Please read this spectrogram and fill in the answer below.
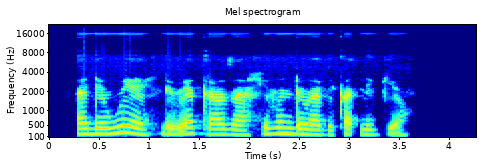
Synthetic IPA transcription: adewuedewiatɾawzahivɨn̩dəwabikatliɡɛ̰w

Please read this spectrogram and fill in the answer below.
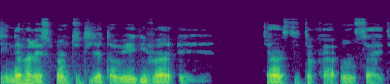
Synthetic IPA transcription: inɛvaɾɛspɔ̃ndtʰudilɛtaweɡivae | t͡ʃãnstɪtɔkʰa̰ʔĩn̩saɪd

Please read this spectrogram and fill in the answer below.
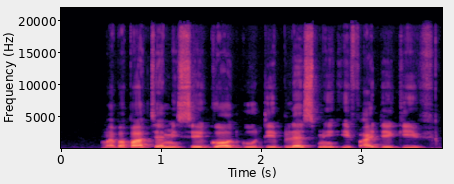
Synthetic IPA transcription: mʔa̰jpapatʰɛlmĩseɡɔdɡodeblɛsmiʔifajdeɡiv

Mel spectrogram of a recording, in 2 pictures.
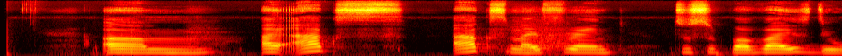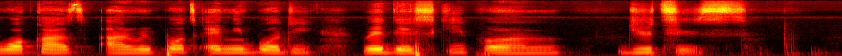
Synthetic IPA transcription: ʔʌm | aɪʔaks | aksmaɪfɹɛ̃nd | tʰusupəvaɪzðəwɔkəszʔã̰nɹipɔtʰɛnibɔdi | wɛdeskipʌm | djutʰḭz̥

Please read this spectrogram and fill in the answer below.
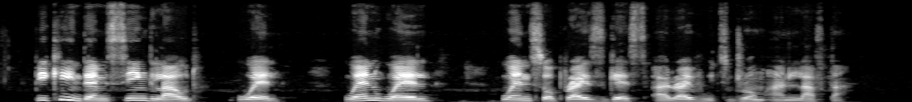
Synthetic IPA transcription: pikʰĩndɛ̃msĩŋɡlawd | wɛl | wɛ̃nwɛl | wɛ̃nsɔpʰɹaɪzɡɛstsaɹaɪvwitdɹɔ̃mãnlaftʰa

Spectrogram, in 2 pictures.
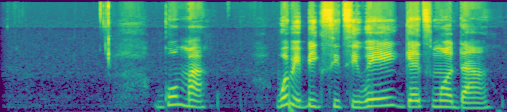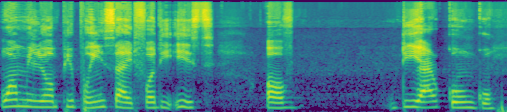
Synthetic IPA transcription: ɡoma | webibiɡsitʰiweɡɛtmɔdãnwɔ̃nmilijɔ̃npipoĩnsaɪdfɔdiʔist | ɔf | diaɹkõŋɡo

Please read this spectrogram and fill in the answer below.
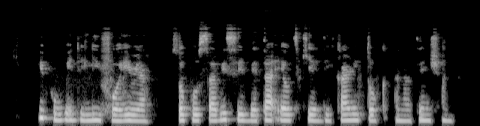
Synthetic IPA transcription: pipulwedeliv̥fɔeɹia | sopotsavisebɛtaʔɛltkʰɛdekʰaɹitɔkãnatɛ̃nʃɔ̃n

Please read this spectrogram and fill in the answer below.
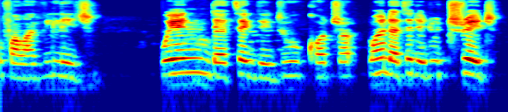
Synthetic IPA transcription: fawaviled͡ʒ | wɛ̃ndetek̚dedukʰɔt͡ʃɔwɛ̃ndetek̚dedutɹed

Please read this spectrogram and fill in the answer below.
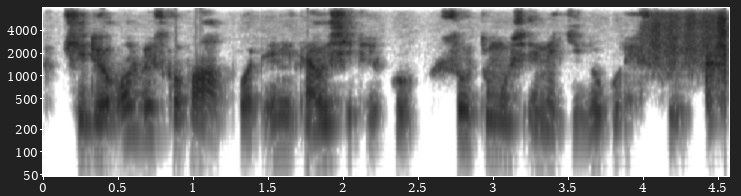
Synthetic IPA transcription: ʃideʔɔlweskɔfaapʰɔtɛnitʰãwɛʃideɡosotumɔt͡ʃɛnɛd͡ʒinoɡoɛksple

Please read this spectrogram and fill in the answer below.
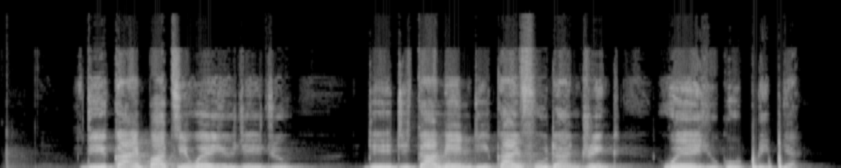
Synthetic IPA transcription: dikãɪ̃npatʰiwejudedu | deditamĩndikãɪ̃nfudãndɾĩŋk | wejuɡopɾipɛa

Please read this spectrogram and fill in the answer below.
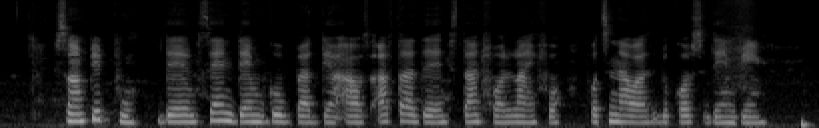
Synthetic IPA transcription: sɔ̃mpipʰəl | desɛ̃nddɛ̃mɡobak̚dɛəʔaʊta̰ftədestãndfɔlãɪ̃nfɔ | fɔtĩnawasbikɔsdɛ̃mbĩn

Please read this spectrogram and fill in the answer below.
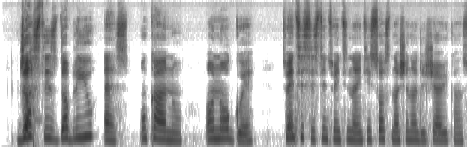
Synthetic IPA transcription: d͡ʒɐstis̬dɔbljuɛs | ũŋkanu | ɔnɔɡwe | twɛ̃nt̪isistĩntwɛ̃ntinãjntĩnsɔθnaʃɔnald̪iʃaɾikãns

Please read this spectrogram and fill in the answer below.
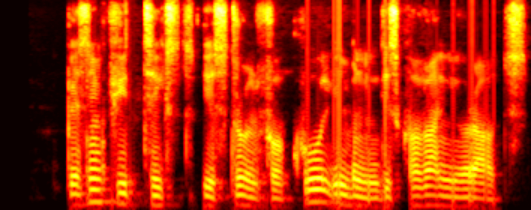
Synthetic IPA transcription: b̥esĩnfit̚tʰeksistɹolfɔkʰulivə̃nĩnd̪iskʰɔvənjuɹawts

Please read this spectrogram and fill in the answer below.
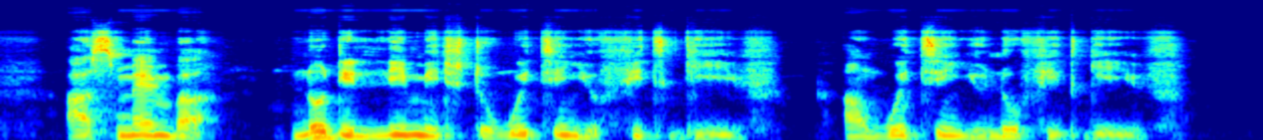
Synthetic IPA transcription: ʔasmɛ̃mbə̰ | nodilimitːuwetʰĩnjufitɡiv | ãnwetĩnjunofitɡiv̥

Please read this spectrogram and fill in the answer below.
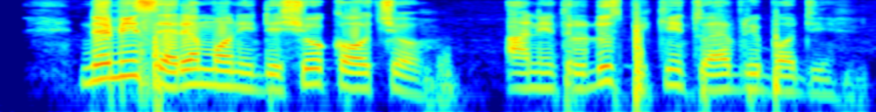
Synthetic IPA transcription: nẽmĩsɛɾemõnĩdeʃokɔt͡ʃɔ | ãnĩntɾoduspikĩtuɛvɾibɔdi

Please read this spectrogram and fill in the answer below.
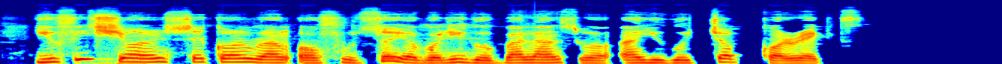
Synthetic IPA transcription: jufitʃɔnsekɔ̃ndɹãŋɔfudsojɔbɔdiɡobalãnswɔʔãnjuɡot͡ʃɔp̚kɔɹɛk̚t

